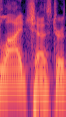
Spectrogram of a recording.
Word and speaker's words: Leicester: It's spelled L-E-I-C-E-S. – Yeah, see, I'm an idiot, but that's. – It's spelled Leicester.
